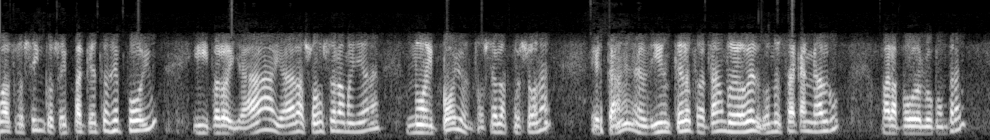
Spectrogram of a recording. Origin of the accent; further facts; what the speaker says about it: Cuba; somos varios los cubanos que estamos en este problema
